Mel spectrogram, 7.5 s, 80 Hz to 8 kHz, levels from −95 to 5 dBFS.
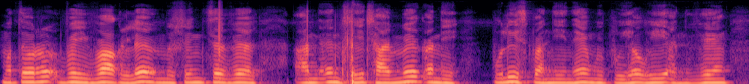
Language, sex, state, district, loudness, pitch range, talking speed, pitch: Mizo, male, Mizoram, Aizawl, -19 LUFS, 135-155 Hz, 175 wpm, 145 Hz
